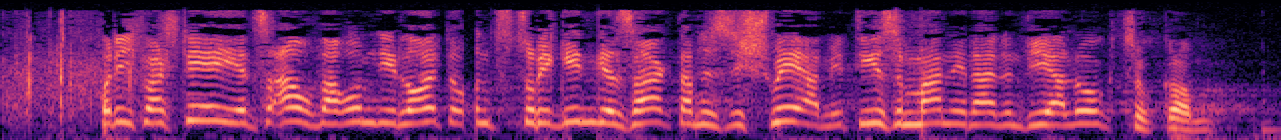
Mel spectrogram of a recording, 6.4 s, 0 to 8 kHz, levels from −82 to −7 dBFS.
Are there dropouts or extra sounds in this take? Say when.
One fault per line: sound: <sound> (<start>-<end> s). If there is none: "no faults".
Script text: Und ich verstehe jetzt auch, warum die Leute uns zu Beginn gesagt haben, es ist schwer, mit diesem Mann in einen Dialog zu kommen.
sound: dropout (2.3-2.4 s)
